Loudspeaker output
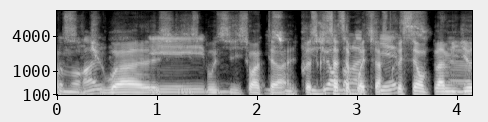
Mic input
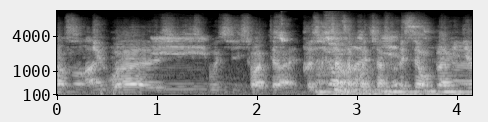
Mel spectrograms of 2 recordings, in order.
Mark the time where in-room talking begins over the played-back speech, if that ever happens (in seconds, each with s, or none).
2.5 s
